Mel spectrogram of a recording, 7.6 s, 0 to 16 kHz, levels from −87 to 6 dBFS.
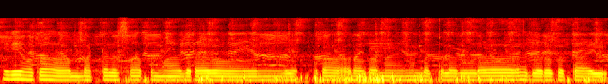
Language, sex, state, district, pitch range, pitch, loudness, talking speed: Telugu, male, Andhra Pradesh, Sri Satya Sai, 120-125 Hz, 120 Hz, -19 LUFS, 85 wpm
